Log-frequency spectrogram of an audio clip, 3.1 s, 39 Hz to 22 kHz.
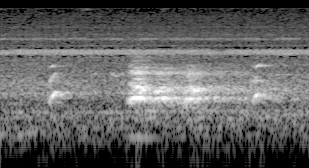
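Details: Rex the dog running around and barking in the night, recorded October 7, 2018; a few short, faint yelping barks, the loudest near the middle, over a steady high electronic whine.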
